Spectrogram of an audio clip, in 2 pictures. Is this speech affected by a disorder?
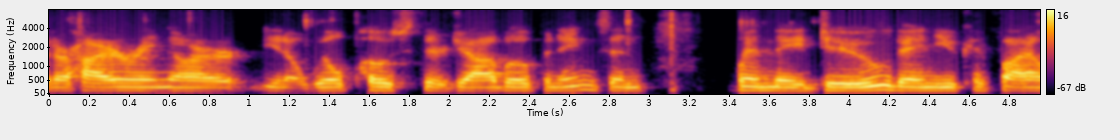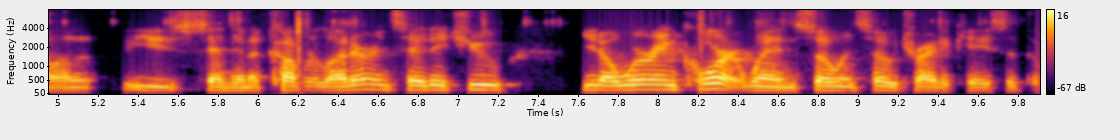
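No.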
